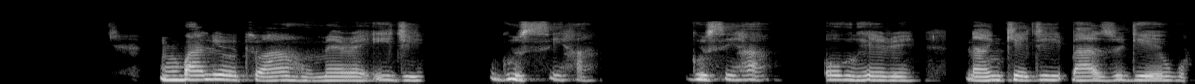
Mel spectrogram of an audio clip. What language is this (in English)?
Igbo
